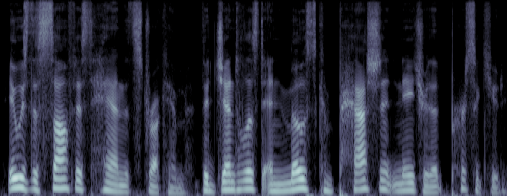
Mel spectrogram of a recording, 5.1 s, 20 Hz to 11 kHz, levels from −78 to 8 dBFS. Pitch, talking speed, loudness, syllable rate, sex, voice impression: 120 Hz, 200 wpm, -19 LUFS, 5.8 syllables/s, male, very masculine, very adult-like, intellectual, slightly mature, slightly wild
